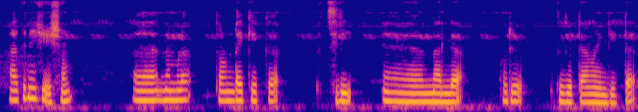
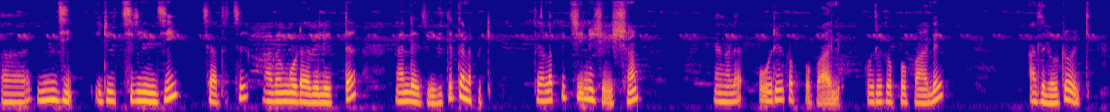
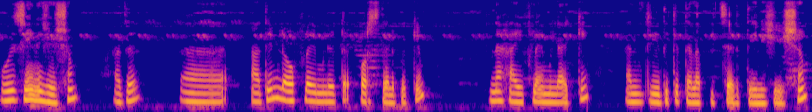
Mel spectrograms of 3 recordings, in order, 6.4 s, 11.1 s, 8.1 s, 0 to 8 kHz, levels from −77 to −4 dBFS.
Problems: none marked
